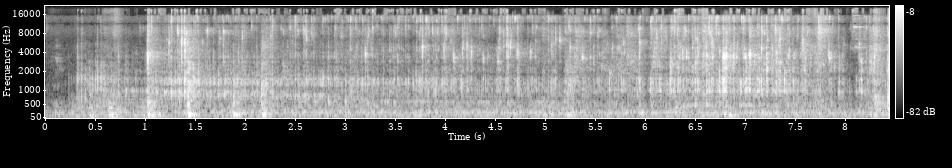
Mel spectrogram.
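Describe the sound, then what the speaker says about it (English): Whey being poured slowly through a cheesecloth strainer while making cottage cheese from raw milk, a soft continuous trickle and splash with faint drips, quiet and close, no talking. "So we're going to pour that through our strainer or cheesecloth here."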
